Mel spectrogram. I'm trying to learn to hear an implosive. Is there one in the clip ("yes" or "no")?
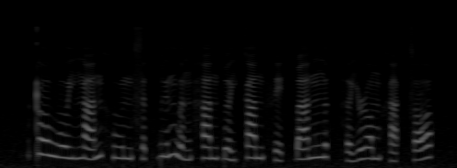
yes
